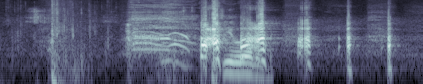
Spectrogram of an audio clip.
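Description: A young man laughs heartily close to a microphone.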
